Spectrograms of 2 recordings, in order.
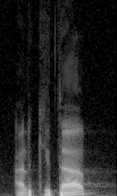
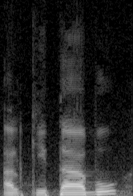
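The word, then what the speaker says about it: الكتابُ: Berarti bacanya harus al-kitabu, tidak boleh dibaca al-kitab atau al-kitabi. Ini andai kata tidak ada harokatnya ya.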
